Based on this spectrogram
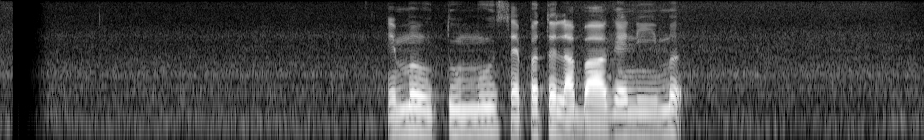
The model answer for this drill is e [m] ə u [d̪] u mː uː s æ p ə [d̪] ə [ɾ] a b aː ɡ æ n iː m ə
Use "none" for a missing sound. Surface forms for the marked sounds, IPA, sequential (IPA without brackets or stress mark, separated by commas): m, t̪, t̪, l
